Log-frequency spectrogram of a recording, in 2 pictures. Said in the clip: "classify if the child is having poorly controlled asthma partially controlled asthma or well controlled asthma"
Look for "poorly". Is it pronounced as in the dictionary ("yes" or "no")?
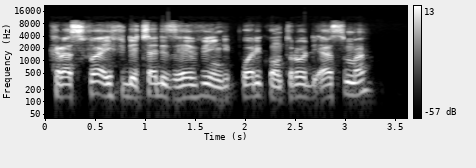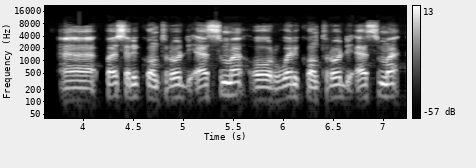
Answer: no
